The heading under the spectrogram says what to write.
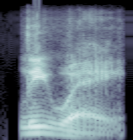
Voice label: "leeway", American

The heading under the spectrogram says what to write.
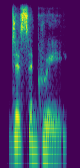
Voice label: "disagree", Indian

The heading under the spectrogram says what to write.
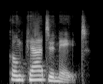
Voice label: "concatenate", Indian

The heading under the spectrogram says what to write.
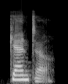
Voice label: "canter", Indian

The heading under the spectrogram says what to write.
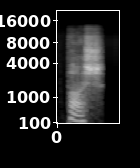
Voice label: "posh", Indian; Dictionary

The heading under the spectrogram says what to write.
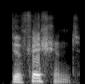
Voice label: "deficient", American

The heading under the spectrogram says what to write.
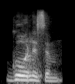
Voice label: "Gaullism", Indian

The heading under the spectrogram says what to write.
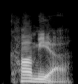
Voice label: "kalmia", American

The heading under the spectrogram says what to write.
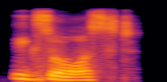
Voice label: "exhaust", Indian

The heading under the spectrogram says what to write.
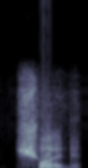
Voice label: "should", American

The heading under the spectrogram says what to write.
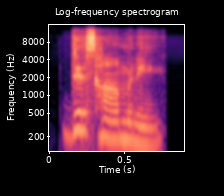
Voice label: "Disharmony", Indian

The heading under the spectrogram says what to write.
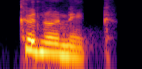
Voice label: "canonic", Indian

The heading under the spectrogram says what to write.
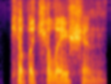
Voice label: "Capitulation", American

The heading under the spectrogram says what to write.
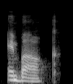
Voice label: "embark", Indian

